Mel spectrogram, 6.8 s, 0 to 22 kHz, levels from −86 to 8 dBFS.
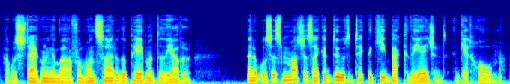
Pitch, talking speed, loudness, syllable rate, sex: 95 Hz, 290 wpm, -21 LUFS, 7.0 syllables/s, male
